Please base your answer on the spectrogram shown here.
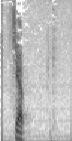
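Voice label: "tsiep4", Teochew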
